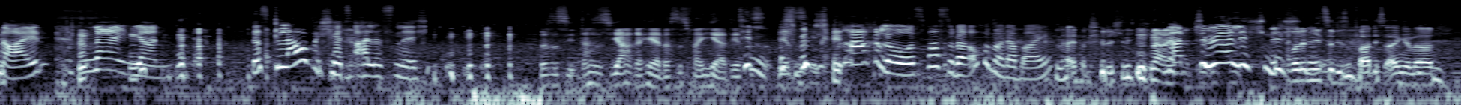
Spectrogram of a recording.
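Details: Adult woman speaking German; no disorder.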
